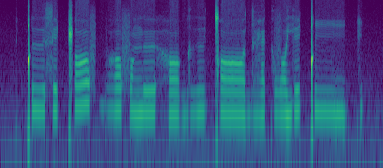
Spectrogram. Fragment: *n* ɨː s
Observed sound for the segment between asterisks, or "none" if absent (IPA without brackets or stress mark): ǃ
